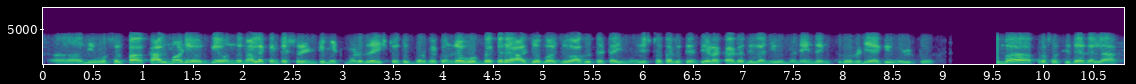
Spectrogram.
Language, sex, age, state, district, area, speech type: Kannada, male, 18-30, Karnataka, Mandya, rural, conversation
